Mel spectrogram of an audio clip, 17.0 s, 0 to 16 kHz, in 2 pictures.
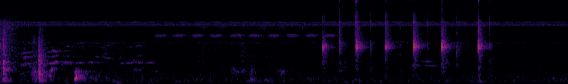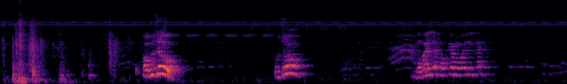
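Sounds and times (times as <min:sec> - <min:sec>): crickets chirring: 0:00.0 - 0:17.0
quick sharp clicks: 0:04.8 - 0:07.4.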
